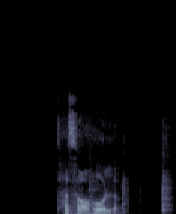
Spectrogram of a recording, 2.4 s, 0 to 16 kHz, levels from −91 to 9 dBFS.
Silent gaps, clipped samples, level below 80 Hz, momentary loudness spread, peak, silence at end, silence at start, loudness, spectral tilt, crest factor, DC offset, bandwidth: 1.91-2.15 s; under 0.1%; -70 dBFS; 19 LU; -18 dBFS; 0.1 s; 0.75 s; -36 LUFS; -5.5 dB/octave; 20 dB; under 0.1%; 9 kHz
